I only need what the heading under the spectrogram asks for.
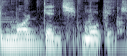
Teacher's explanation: it has a tee in it but you don't pronounce it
